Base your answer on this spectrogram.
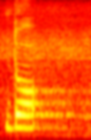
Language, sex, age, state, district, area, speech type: Bodo, female, 18-30, Assam, Baksa, rural, read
